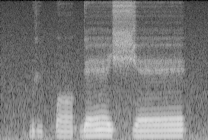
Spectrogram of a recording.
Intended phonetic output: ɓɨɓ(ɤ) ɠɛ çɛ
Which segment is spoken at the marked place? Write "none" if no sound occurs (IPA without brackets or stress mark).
ɔ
